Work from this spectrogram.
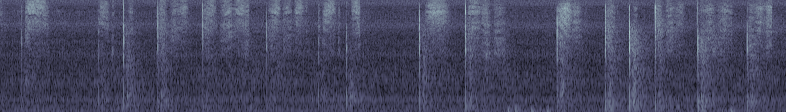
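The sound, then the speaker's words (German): Handwriting with a pen while explaining program code: many quiet, scratchy strokes in irregular short bursts over a faint steady hiss. “Vielleicht schreibe ich das mal hier auf.”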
